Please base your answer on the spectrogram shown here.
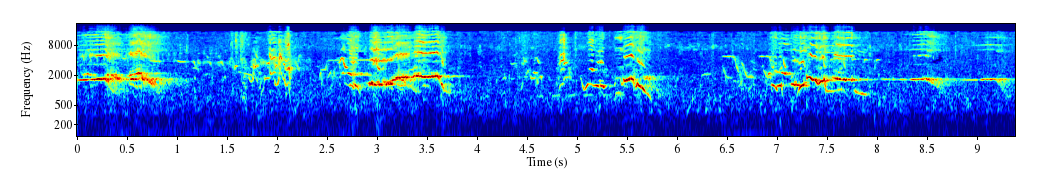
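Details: Kepodang emas, the Black-naped oriole, heard as a lure for orioles: liquid whistled phrases that rise and fall, spaced by short pauses, against a dense chorus of sharp high chirps from other birds.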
